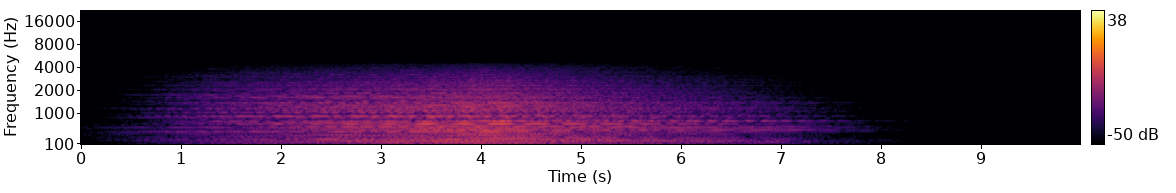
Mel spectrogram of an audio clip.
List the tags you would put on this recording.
Music > Multiple instruments
horror-swell sinister horror-riser crescendo horror-stab horror-movie-sting scary-crescendo fearsome-crescendo terrifying-crescendo horror-chord sinister-riser horror-sting dark-crescendo horror-impact scary-sting horror-movie-impact horror-movie-hit spooky-chord horror-movie-stab spooky spooky-riser horror-movie-chord horror-movie-crescendo spooky-crescendo horror-hit horror-crescendo

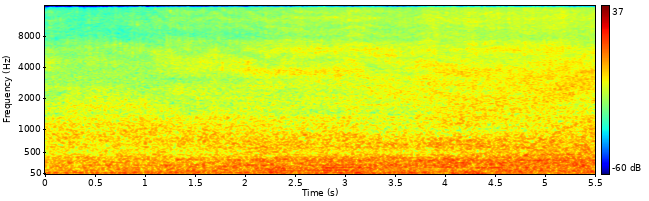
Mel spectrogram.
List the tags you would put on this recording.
Sound effects > Vehicles
vehicle bus transportation

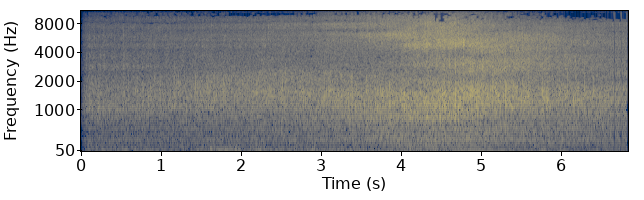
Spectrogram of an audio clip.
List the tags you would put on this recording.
Sound effects > Vehicles
car tire road

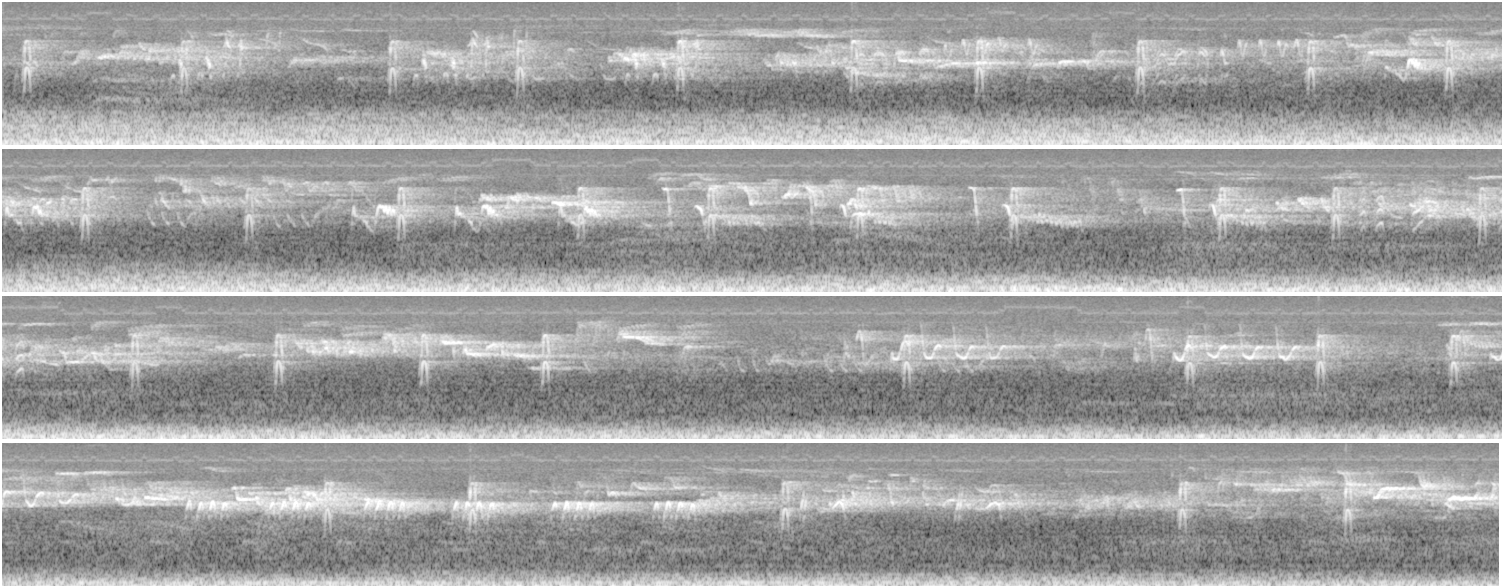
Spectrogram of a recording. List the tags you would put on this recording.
Soundscapes > Nature
Dendrophone sound-installation field-recording natural-soundscape raspberry-pi modified-soundscape data-to-sound nature weather-data soundscape phenological-recording alice-holt-forest artistic-intervention

